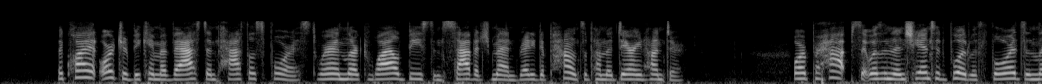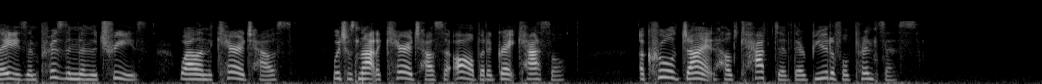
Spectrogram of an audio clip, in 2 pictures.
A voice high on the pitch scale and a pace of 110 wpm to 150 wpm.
No: high, 240 Hz; average, 180 wpm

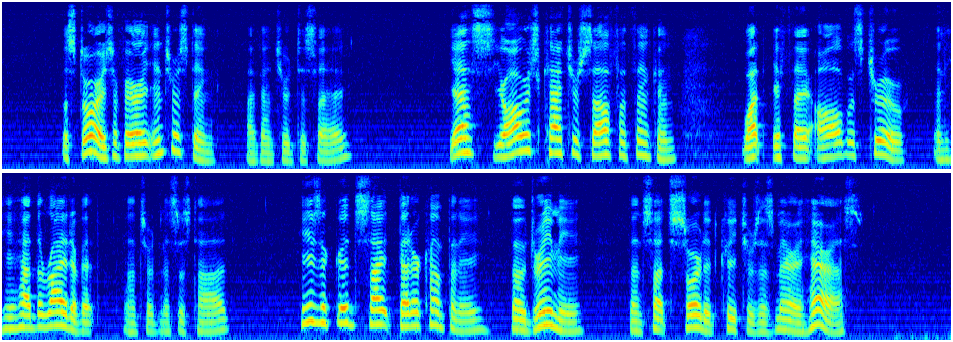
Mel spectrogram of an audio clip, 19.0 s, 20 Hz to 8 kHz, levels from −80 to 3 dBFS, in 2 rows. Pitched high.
No: medium, 160 Hz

